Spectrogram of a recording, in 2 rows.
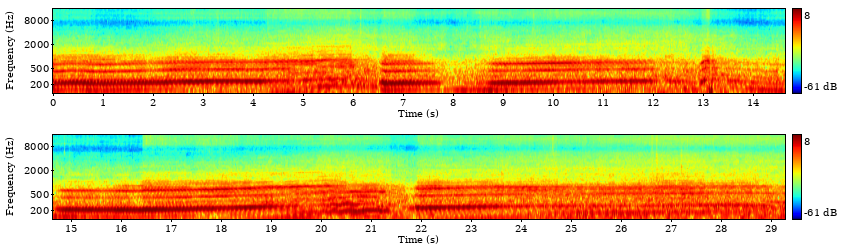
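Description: Nissan 370Z's 3.7-litre V6 pulling hard at high revs, heard from inside the cabin. Its pitch climbs steadily through each stretch, broken three times where the revs change abruptly; the last break is the shift from third into fourth gear.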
